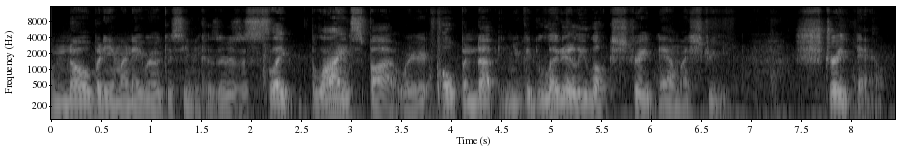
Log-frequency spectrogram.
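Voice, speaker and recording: A man tells a story from his past in a loose, meandering way, cursing freely and tripping over his own restarts. His voice sits at an ordinary middle pitch. A faint background hiss runs under the talk. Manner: profane, rambling, animated retelling. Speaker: graffiti storyteller. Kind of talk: casual storytelling.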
